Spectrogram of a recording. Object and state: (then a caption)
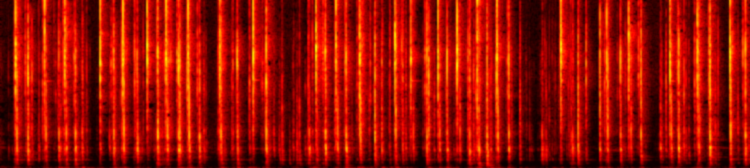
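Mechanical keyboard typing. A black, backlit, hollow retro typewriter-style plastic mechanical keyboard with round keycaps set in metal rims is typed on with fingertips and nails. The result is a steady run of sharp, bright, clicky taps with brief pauses between bursts. Each keystroke is short and dry, with a faint low thump under the clicks.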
